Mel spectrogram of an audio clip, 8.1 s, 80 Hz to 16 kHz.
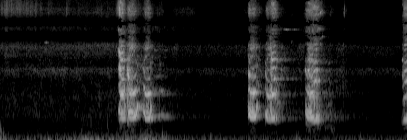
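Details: On April 21, 2020, beagles Athena, Zeus and River hunt squirrels; after a quiet start come three bursts of doubled, ringing barks, spaced a few seconds apart.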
